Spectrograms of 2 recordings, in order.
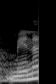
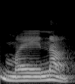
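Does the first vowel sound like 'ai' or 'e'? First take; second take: e; ai. First: The first vowel is a plain 'e' sound. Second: The first vowel is an 'ai' sound. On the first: The speaker calls it wrong. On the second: The speaker calls it right.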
